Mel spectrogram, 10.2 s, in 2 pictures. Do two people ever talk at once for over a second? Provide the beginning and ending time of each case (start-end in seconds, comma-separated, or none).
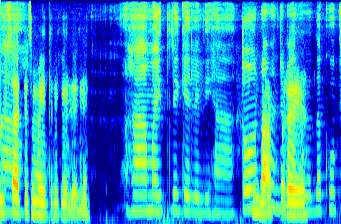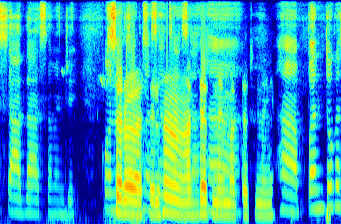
6.8-8.3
